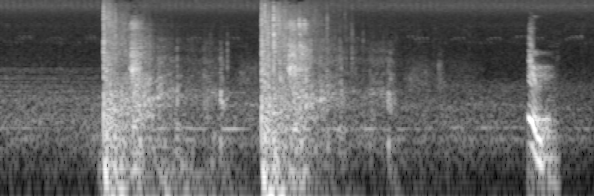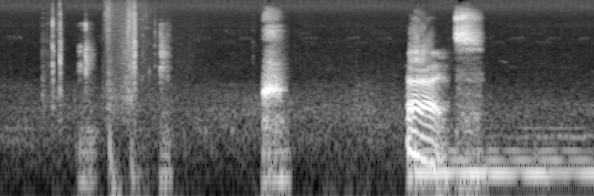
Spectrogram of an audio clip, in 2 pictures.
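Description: A revolver fires loud shots that echo.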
